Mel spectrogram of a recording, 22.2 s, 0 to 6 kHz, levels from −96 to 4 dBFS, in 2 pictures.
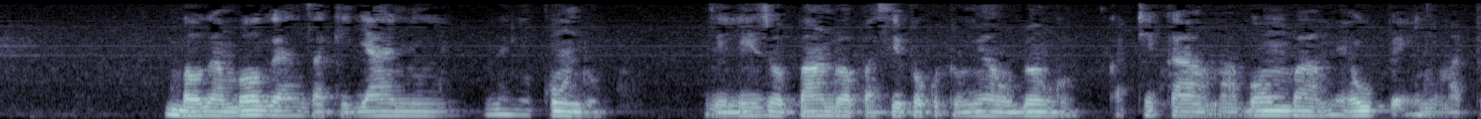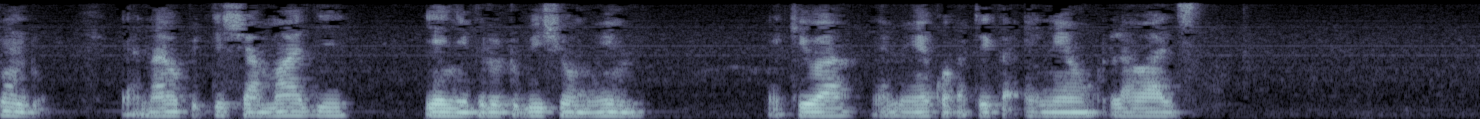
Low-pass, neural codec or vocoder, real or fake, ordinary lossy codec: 5.4 kHz; none; real; MP3, 24 kbps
